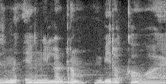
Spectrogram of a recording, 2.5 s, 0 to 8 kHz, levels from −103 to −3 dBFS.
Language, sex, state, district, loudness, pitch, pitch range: Hindi, male, Uttar Pradesh, Shamli, -18 LUFS, 115 Hz, 110-120 Hz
